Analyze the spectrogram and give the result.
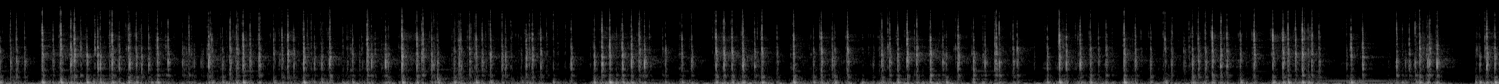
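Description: Fingertips type rapidly across a yellow and grey Logitech POP Keys plastic mechanical keyboard with round plastic keycaps and hollow switch housings, tapping many keys. A fast, continuous stream of short, bright clacks rides over a hollow low thump, each keystroke dying away almost instantly, with brief pauses near six seconds and at the very end.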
